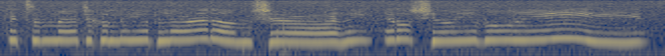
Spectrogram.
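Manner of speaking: high, slow, airy oracle voice; mystical guide voice. Acted. Telling Charlie the magic creature will show the way, high and slow.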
